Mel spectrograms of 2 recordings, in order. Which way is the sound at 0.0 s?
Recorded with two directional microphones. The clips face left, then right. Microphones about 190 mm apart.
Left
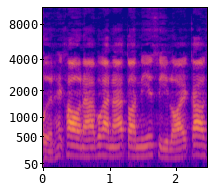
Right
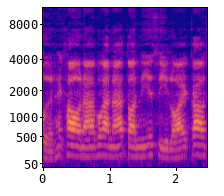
5° left (ahead or behind).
